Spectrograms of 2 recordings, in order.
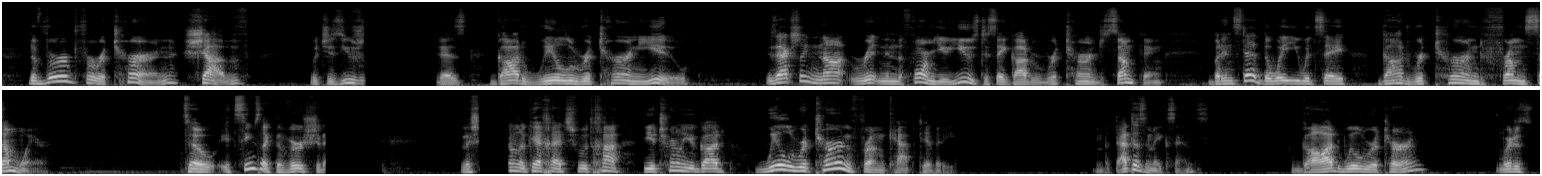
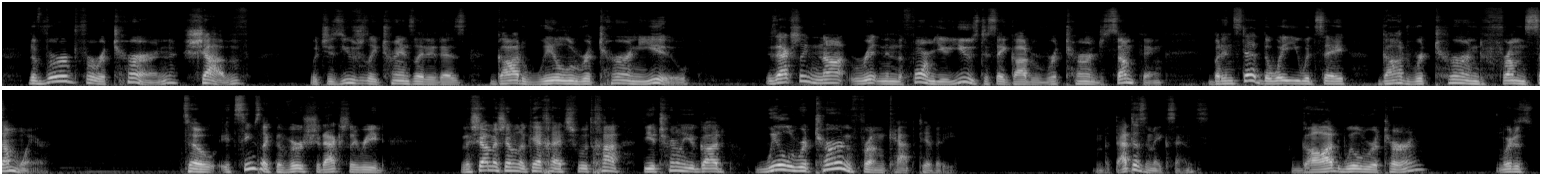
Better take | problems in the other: second | audio cutting out; at 3.5 s for 0.5 s, at 19 s for 0.5 s and at 20 s

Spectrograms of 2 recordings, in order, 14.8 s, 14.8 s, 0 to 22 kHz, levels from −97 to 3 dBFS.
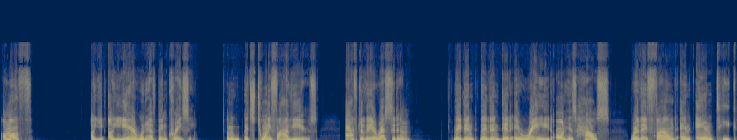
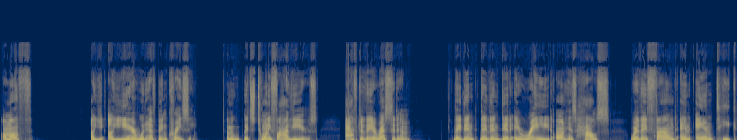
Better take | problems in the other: second | distortion; slight; 10 dB below the speech

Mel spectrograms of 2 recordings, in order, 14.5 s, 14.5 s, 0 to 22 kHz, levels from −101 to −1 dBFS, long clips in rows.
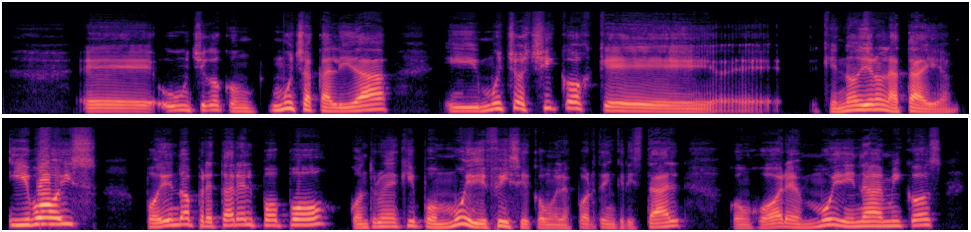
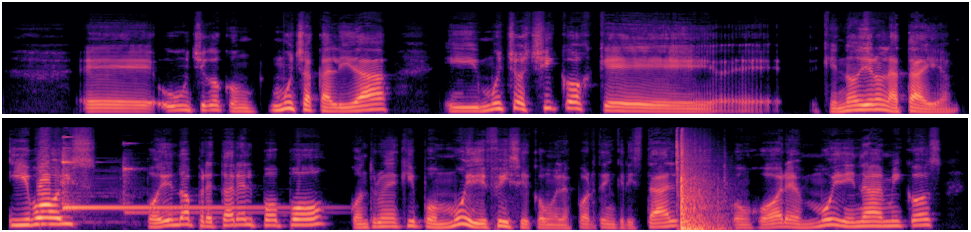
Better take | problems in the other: first | doorbell; loud; from 7.5 to 9 s; peak level with the speech // door banging; loud; at 12 s; peak 3 dB above the speech

